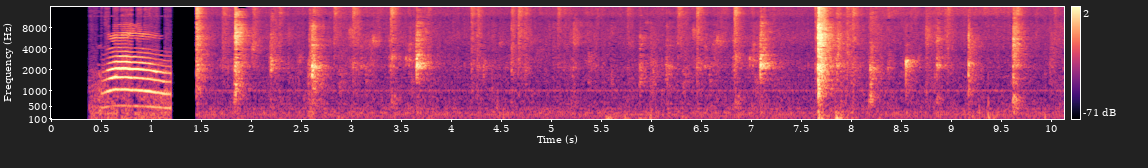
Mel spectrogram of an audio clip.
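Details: Female orange tabby domestic short-haired cat, playing indoors while eggs are fried: one loud, drawn-out harmonic meow near the start, followed by a series of sharp clicks, taps and clattering kitchen noises.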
